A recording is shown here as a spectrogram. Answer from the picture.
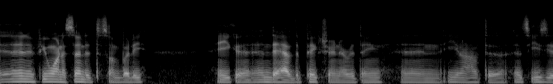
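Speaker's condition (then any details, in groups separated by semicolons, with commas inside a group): No condition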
